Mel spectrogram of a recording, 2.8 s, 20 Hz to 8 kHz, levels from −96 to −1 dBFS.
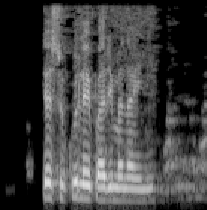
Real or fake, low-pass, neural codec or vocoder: real; 7.2 kHz; none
